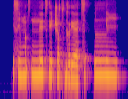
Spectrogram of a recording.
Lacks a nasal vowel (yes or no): no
